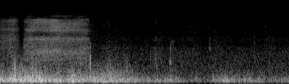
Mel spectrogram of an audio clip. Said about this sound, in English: You can hear us over the wind and the rain.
